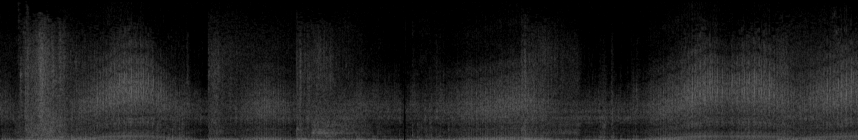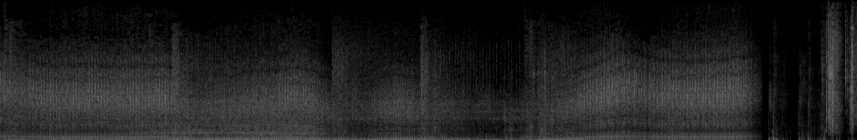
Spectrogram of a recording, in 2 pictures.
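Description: A buggy engine revs and whines as it drives over rough ground.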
